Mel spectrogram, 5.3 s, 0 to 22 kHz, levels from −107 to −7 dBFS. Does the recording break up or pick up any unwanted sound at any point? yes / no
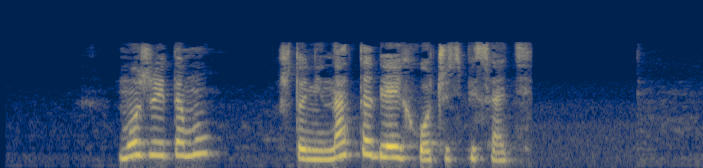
no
